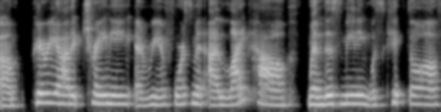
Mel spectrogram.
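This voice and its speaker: The speaker talks at a moderate pace in a New York accent over a quiet background. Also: woman. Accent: New York City. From US, New York City. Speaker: business consultant presenting a webinar. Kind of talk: webinar presentation. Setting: online webinar.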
